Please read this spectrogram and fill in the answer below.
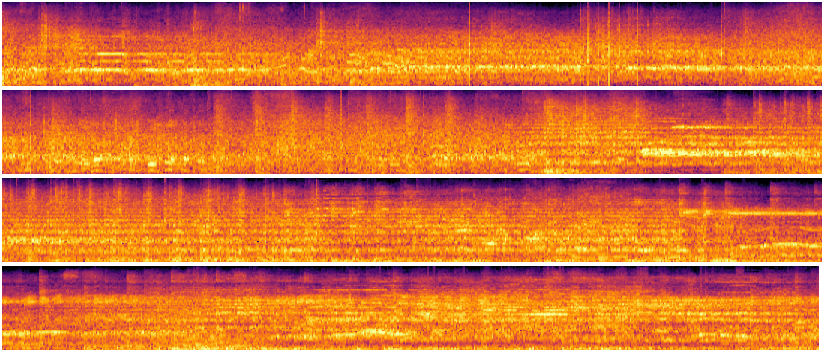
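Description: Ice rink noise after a goal in an amateur hockey game: shouting voices and sharp clatter on the ice. Music starts about halfway through and carries on to the end.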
